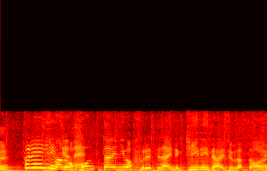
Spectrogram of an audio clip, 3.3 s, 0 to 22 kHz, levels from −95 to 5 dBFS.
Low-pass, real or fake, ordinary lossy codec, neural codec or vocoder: none; real; none; none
